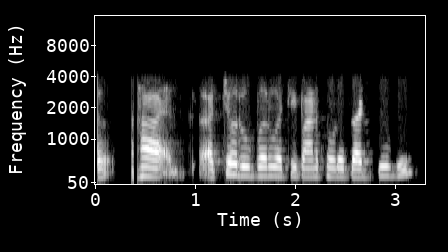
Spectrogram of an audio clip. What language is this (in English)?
Sindhi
